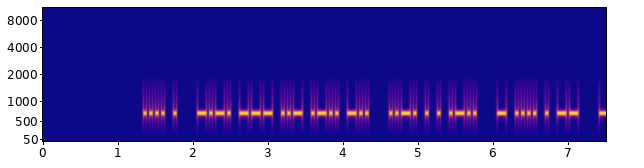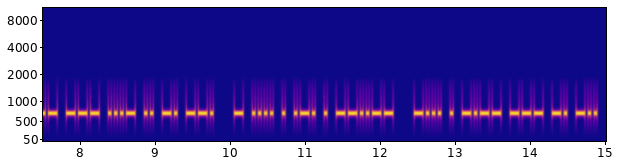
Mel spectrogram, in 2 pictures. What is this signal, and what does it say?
Morse code, heard as a keyed tone, about 30 wpm, 700 Hz. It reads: HE COULD FEEL THEM MOVING THERE, BEYOND
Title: A Sound Of Thunder 30wpm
